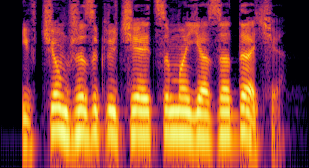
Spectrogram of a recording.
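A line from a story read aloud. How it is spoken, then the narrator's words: Through clenched teeth. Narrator (Russian): Не разжимая зубов, процедил Фернан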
